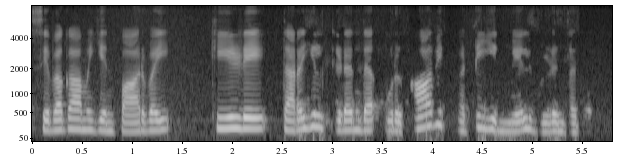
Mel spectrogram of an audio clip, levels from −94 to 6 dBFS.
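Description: A speech recording from a call, and from 2.7 to 3.0 s and again around 3.45 to 3.49 s you can pick out the other side's voice leaking through, faint and well under the talker, something like 25 dB down. That's most likely the far end playing on the loudspeaker and the echo canceller not scrubbing all of it out of the mic, so scraps of the second voice ride along. Right after each of those, the talker's own speech starts dipping: speech suppressed in double talk at 3.01 to 3.07, 3.5 to 3.56, 3.77 to 3.87, 4.22 to 4.44, 4.62 to 4.81 and 4.98 to 5.67 s. The drops run roughly 5 to 20 dB, and the longest and deepest one comes at the end. With both sides talking at once, the canceller likely couldn't tell the talker from the echo and just turned everything down, so the voice ducks.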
